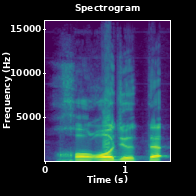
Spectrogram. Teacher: خرجت، خا کو را کو دونوں کو موٹا ادا کرنا ہے، اور جیم پہ قلقلہ کرنا ہے، جیم کو ہلا کر پڑھنا ہے۔ تا کو باریک پڑھنا ہے، لمبا نہیں کرنا، زبر زیر پیش کو لمبا نہیں کیا جاتا ہے۔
